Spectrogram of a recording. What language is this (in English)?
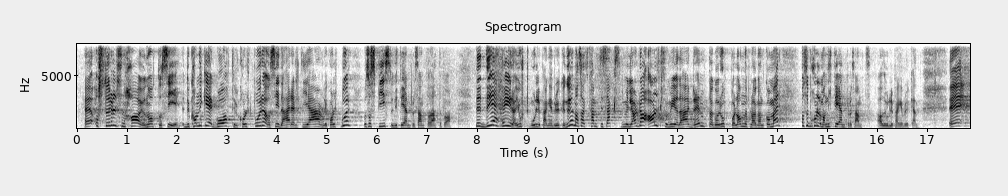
Norwegian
